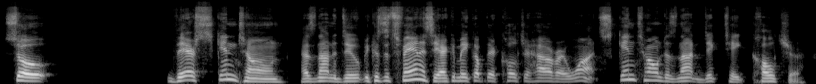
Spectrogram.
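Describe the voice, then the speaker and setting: A man's voice: fairly high pitch, animated, moderate pace, a bit bright, no room sound, clean studio sound. A man hosting a casual podcast chat, rambling with lots of fillers and restarts. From United States. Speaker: podcast host.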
